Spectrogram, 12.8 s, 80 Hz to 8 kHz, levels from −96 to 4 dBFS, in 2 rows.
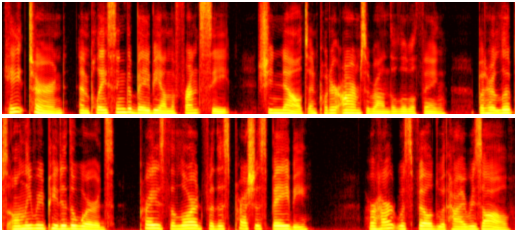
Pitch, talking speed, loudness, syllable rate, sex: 185 Hz, 190 wpm, -16 LUFS, 5.0 syllables/s, female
